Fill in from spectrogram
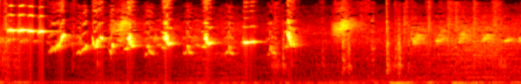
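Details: Greater green leafbird song played to provoke aggression: a series of sharp downslurred whistles about twice per second, then softer scattered notes and brief low thumps.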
